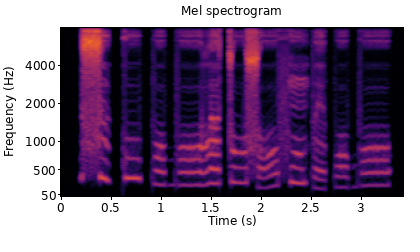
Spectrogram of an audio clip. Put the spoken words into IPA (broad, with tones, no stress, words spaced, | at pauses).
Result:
sɨ˦˨ku˦ po˧boː˧ lə˦ tu˦soː˨˦ fũ˦ pe˨po˧boː˦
